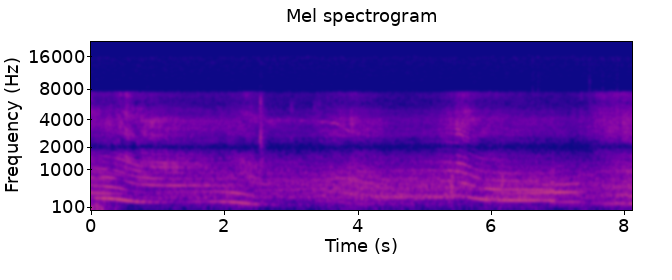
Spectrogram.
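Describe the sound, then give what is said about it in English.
Loud racing car engines roar past one after another at turn five, among them a red BMW and DPI and LMP2 prototypes, three across the track at one moment. Their pitch sweeps down as each passes, with a constant high-revving drone filling the background. “And for a moment, there were three across the track. LMP2 pushing away.”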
